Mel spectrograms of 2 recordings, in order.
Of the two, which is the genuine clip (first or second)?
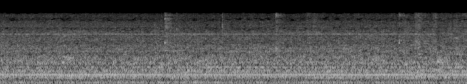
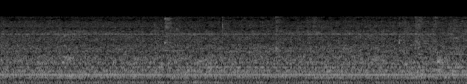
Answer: second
